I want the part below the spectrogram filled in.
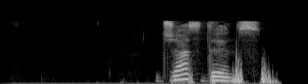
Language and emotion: Russian, neutral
